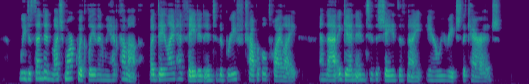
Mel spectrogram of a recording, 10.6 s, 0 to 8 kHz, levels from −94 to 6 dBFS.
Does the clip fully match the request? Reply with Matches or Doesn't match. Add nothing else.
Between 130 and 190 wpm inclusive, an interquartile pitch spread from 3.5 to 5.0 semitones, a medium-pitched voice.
Doesn't match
